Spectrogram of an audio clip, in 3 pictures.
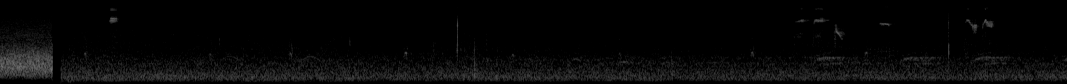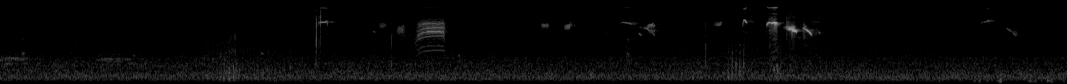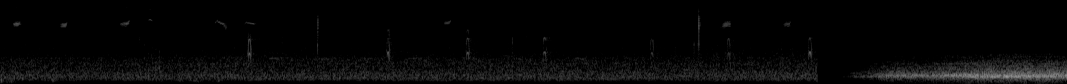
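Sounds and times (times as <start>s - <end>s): faint background hiss: 0.0s - 29.6s
small birds chirping: 2.0s - 19.0s, 19.6s - 29.6s
faint clicks: 4.3s - 5.1s, 9.4s - 9.7s, 24.1s - 25.4s, 27.8s - 28.8s.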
